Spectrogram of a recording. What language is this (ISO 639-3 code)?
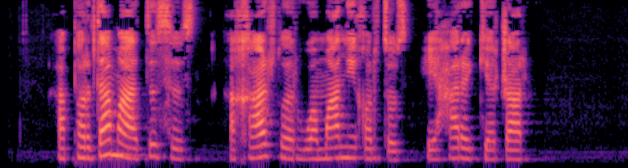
abk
